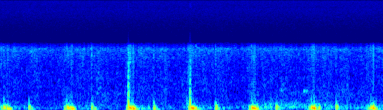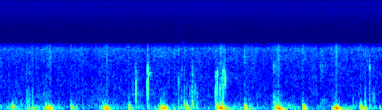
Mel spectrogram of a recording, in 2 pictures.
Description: that is the heartbeat of my brother while he eats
